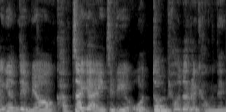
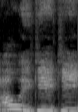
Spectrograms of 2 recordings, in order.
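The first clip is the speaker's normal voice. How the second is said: put-on doting baby talk; 7 semitones higher than usual. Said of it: "이렇게 하고".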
